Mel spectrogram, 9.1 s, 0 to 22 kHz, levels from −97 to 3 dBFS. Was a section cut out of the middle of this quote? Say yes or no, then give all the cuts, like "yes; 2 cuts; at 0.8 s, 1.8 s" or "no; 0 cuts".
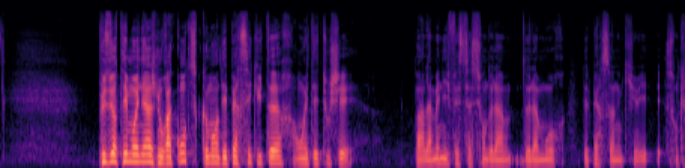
no; 0 cuts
